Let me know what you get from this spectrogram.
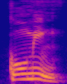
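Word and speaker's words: combing: एम कोमिंग my hair कोमिंग को मिंग ऐसे बोलना है ठीक है बी हमेशा साइलेंट होता है स्पेलिंग में आता है लेकिन बोलते वक्त उच्चारण में नहीं आता प्रोनंसिएशन में नहीं आता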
